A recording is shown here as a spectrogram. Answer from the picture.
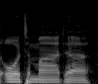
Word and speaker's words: Automata: point in the game oh really somebody says automata I was like aha was it kind of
